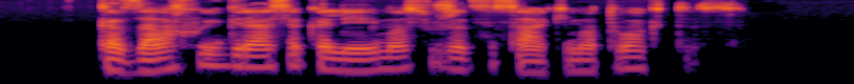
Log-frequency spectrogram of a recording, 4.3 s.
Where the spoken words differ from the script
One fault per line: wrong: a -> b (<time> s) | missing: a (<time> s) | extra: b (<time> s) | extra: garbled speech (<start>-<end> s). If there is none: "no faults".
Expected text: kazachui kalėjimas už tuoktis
extra: gresia (1.2 s)
extra: atsisakymą (2.3 s)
